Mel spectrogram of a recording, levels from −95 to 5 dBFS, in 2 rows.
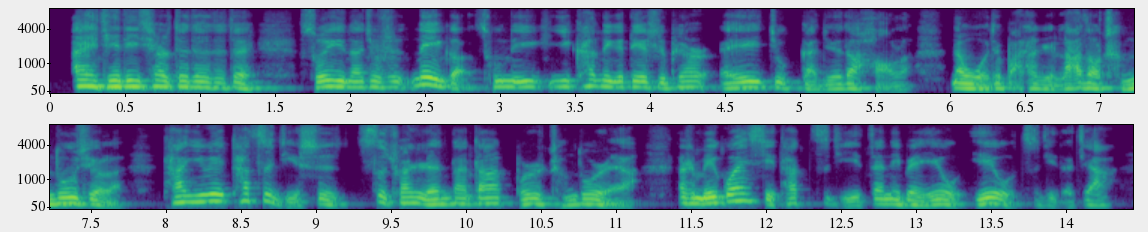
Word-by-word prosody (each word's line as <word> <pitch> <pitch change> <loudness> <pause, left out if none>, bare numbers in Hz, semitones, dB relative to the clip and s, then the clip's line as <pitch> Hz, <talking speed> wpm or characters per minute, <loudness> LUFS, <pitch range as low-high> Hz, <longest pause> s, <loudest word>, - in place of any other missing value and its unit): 哎， 175 0 +6
接 165 0 +6
地 165 0 +5
气 165 +1 -2
儿， 165 - +4
对 160 0 +1
对 150 -2 +1
对 135 -1 -4
对。 125 -2 -1 0.3
所 150 +6 +2
以 165 - +5
呢， 150 0 +1
就 155 0 -1
是 150 +1 -4
那 210 -1 +6
个， - - -2
从 160 +5 -1
你 155 +1 +4
一 - - +2 0.2
一 - - 0
看 175 +2 -3
那 165 - +2
个 150 - +2
电 150 0 +1
视 135 -2 -3
片 150 +4 -3
儿， 155 -1 -5
诶， 140 +5 +3
就 145 -2 -4
感 120 -7 -7
觉 110 +1 -3
到 120 -1 0
好 115 -7 -8
了， 90 +1 -13 0.2
那 130 -2 +3
我 115 0 +3
就 125 - -2
把 - - -6
他 120 0 -4
给 105 - -4
拉 95 +8 -1
到 135 - +1
成 125 -2 -2
都 150 +3 +5
去 135 -4 0
了。 - - -6 0.2
他 170 +2 +1
因 185 +2 +2
为 205 -1 +7
他 205 +2 -3
自 205 -1 -2
己 90 - -6
是 125 +5 -4
四 125 - -3
川 155 -1 -1
人， 130 0 +2
但 140 -2 -3
他 145 +2 0
不 140 -3 -4
是 135 -2 0
成 115 -4 -8
都 130 +2 0
人 115 - -1
啊， - - -9 0.3
但 155 - -1
是 145 - +2
没 145 +2 +8
关 205 +4 +3
系， 205 - -3
他 145 +1 -6
自 135 0 -14
己 100 -5 -7
在 135 +6 -4
那 130 -2 0
边 110 -5 -1
也 - - -3
有 125 0 -1
也 135 +5 +3
有 145 - +1
自 125 -4 -13
己 100 - -14
的 - - -16
家。 - - -8
140 Hz, 345 characters per minute, -22 LUFS, 125-160 Hz, 0.3 s, 没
